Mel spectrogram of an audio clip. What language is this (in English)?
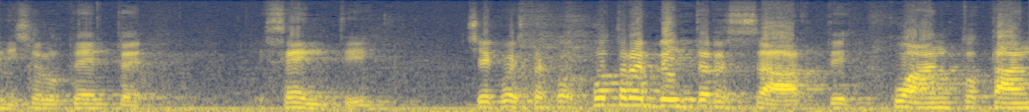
Italian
